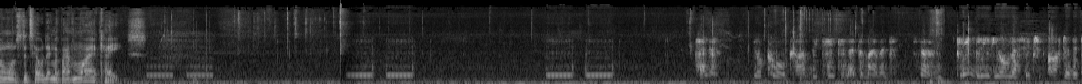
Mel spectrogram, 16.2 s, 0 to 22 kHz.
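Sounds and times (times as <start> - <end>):
speech: 0.0 - 2.3, 14.8 - 16.2
low hum: 0.0 - 16.2
telephone line tone after call hung up: 2.2 - 3.2, 5.2 - 6.2, 8.2 - 9.2.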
